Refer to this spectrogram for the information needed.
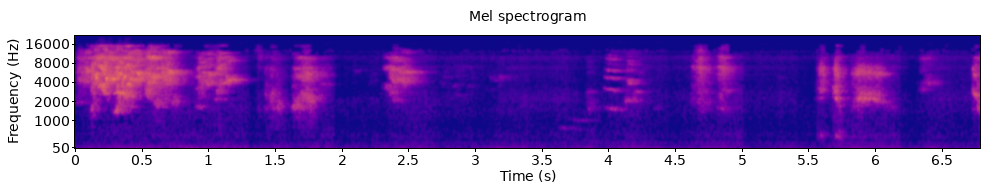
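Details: Two pet lovebirds: a loud harsh screech opens, followed by scattered short chirps and squawks of varying pitch with pauses between.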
